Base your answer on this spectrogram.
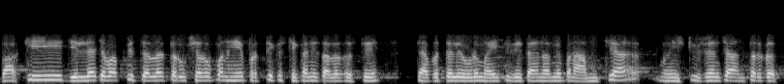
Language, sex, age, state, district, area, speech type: Marathi, male, 30-45, Maharashtra, Buldhana, urban, conversation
